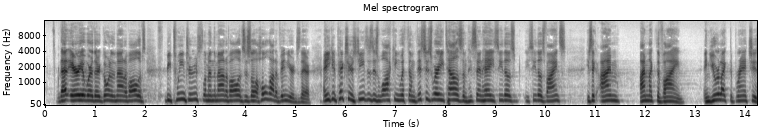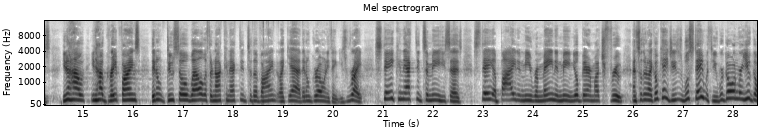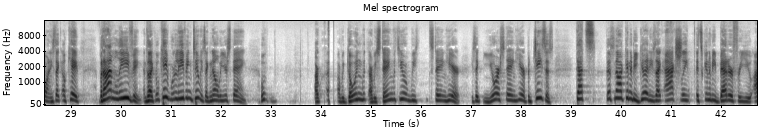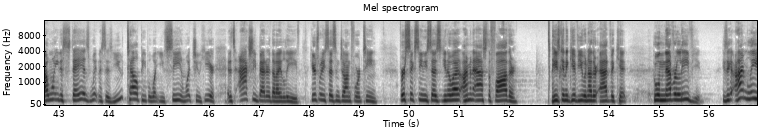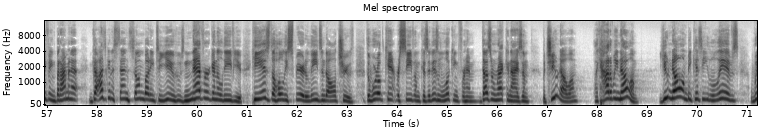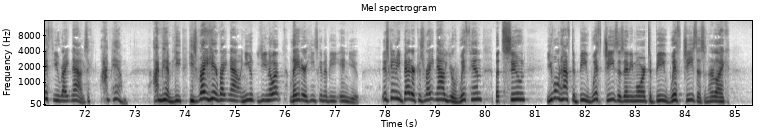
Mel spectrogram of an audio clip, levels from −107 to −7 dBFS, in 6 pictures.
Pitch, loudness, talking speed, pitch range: 225 Hz, -24 LUFS, 245 wpm, 200-250 Hz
